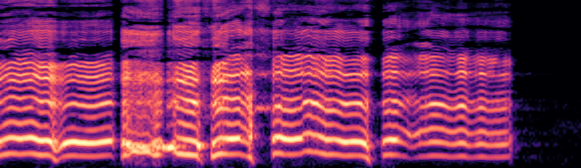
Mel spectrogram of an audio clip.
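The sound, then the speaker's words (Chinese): A man crying loudly, with several sustained, high, wailing bursts of sobbing broken by short catches of breath, ending abruptly. “刹那间所有的金子全部消失，舞台上马里奥的哭声更大了。”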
